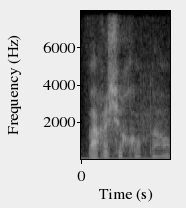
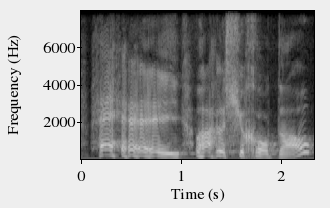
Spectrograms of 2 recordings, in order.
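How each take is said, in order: First: Low, soft taunting question; hushed, lowered challenge; quiet taunt. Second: High, loud drawn-out yell; slow, jeering bellow; Goliath's taunting shout. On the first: Retold or imitated. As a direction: needle them quietly. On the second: Acted. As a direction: holler a taunt at the enemy. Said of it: "loopt hij te roepen tegen hun".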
